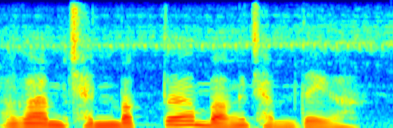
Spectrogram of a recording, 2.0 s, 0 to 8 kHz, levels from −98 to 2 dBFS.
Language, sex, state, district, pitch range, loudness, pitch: Wancho, female, Arunachal Pradesh, Longding, 165-195 Hz, -17 LUFS, 190 Hz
